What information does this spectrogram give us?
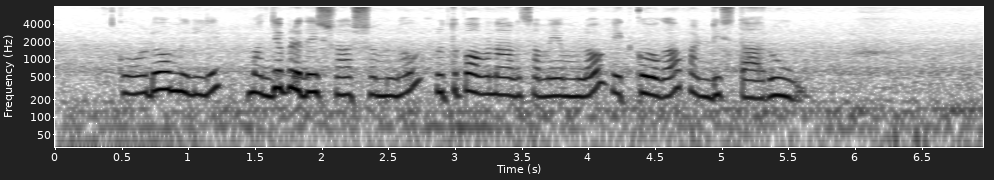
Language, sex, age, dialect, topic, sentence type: Telugu, female, 18-24, Utterandhra, agriculture, statement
